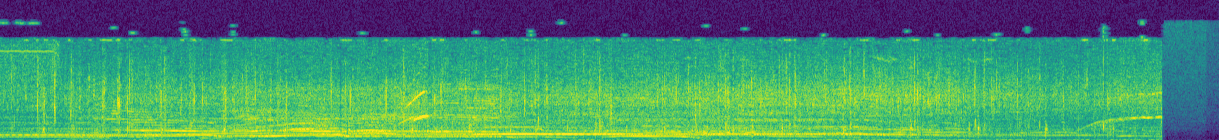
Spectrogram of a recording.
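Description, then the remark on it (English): A large outdoor crowd roars and cheers in approval at Ted Bundy's execution by electric chair, with whistles and overlapping shouts rising above a steady rumble of many voices, loud, cutting off abruptly near the end. “And as the crowd roared its approval, Ted Bundy and the people who waited so long to see him dead said their final goodbyes.”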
